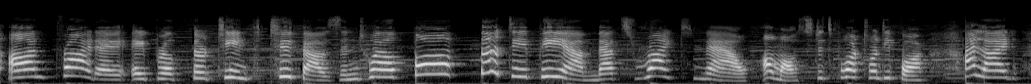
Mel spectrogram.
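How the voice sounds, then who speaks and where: Older female storyteller, high-pitched, unhurried, expressive read-aloud, music underneath. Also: poor audio. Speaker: storyteller reading to a grandchild.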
